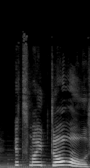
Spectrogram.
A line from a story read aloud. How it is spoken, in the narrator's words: she cried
